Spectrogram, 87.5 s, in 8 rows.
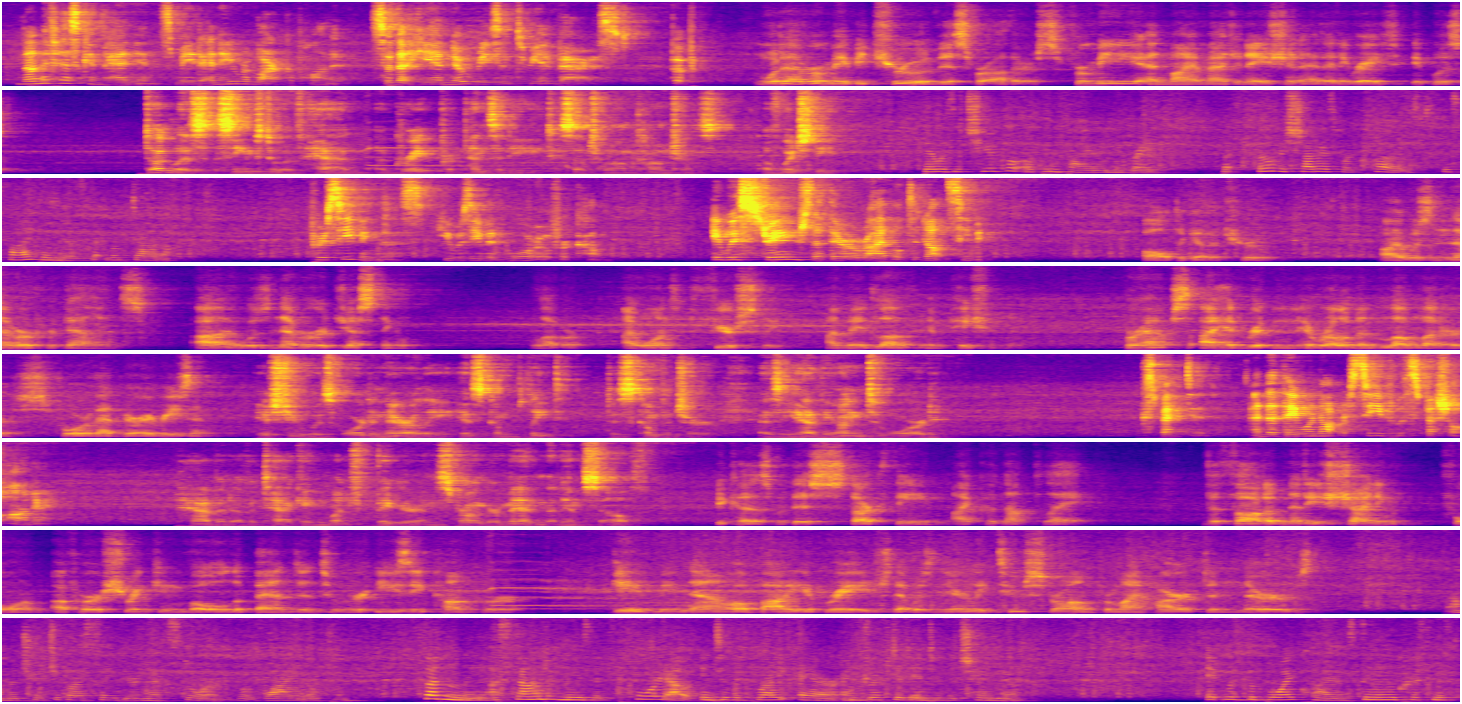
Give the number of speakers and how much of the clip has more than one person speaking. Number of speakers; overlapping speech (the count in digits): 4, no overlap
